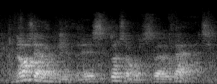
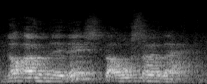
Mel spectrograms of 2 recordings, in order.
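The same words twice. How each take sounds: First: The T sounds are crisp voiceless tongue-tip stops. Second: The T sounds are replaced by glottal stops. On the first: "like in my careful speech, those T sounds are voiceless alveolar plosives" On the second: "we can make it glottal. And that gives us the, the, gives us the London style"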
